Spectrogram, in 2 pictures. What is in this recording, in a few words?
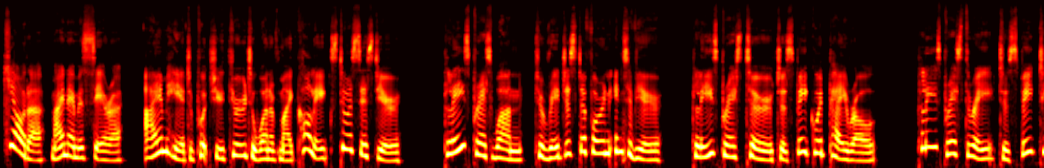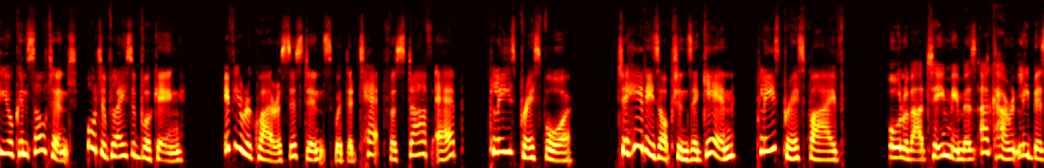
IVR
